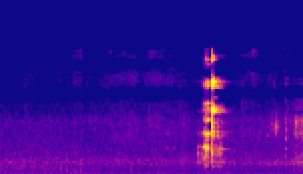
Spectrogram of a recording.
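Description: Faint room tone, with one brief light clink about one and a half seconds in as a metal teaspoon is lifted off a porcelain saucer.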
